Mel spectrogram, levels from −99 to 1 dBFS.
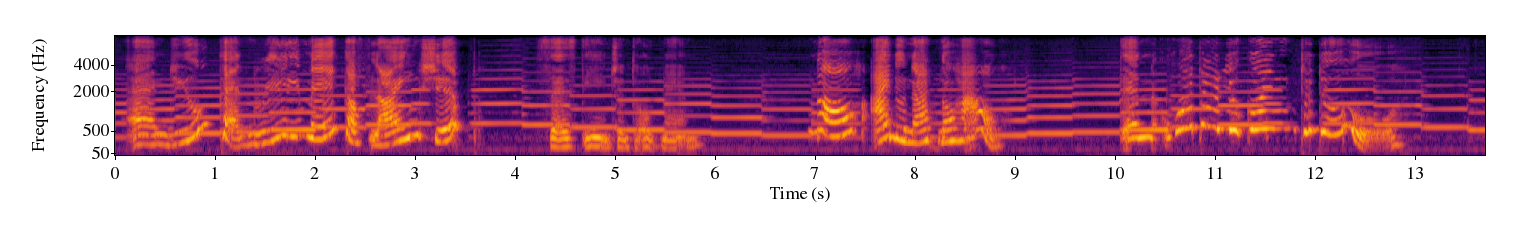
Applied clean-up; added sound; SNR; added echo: none; Wind instrument, woodwind instrument; 12 dB; reverberation time 0.2 s.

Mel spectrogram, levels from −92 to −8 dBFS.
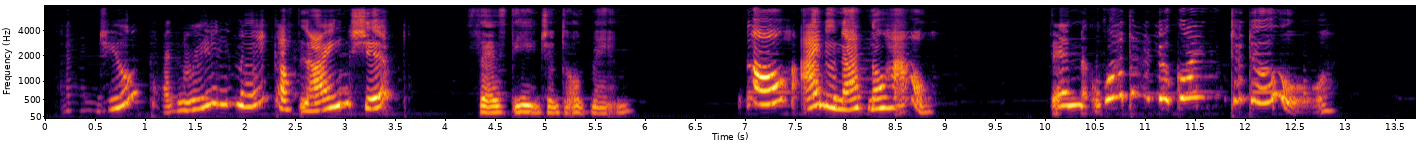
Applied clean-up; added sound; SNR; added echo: neural mask model DeepFilterNet 3.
